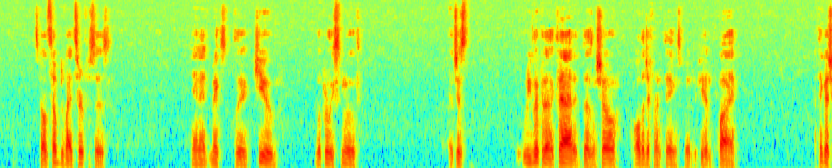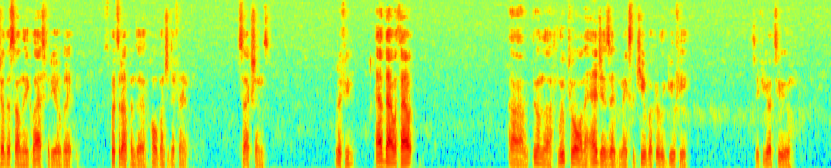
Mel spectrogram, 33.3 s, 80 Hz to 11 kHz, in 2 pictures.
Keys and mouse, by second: 2.7-4.4 drag, 4.4 middle click, 5.5-8.2 drag, 8.2-9.2 middle drag, 9.7 Tab, 12.9 Tab, 13.9-15.8 drag, 15.0 Tab, 18.1-19.5 middle drag, 20.6-21.7 middle drag, 22.1 Tab, 22.6 x, 24.5 shift+a, 30.8-33.2 drag.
